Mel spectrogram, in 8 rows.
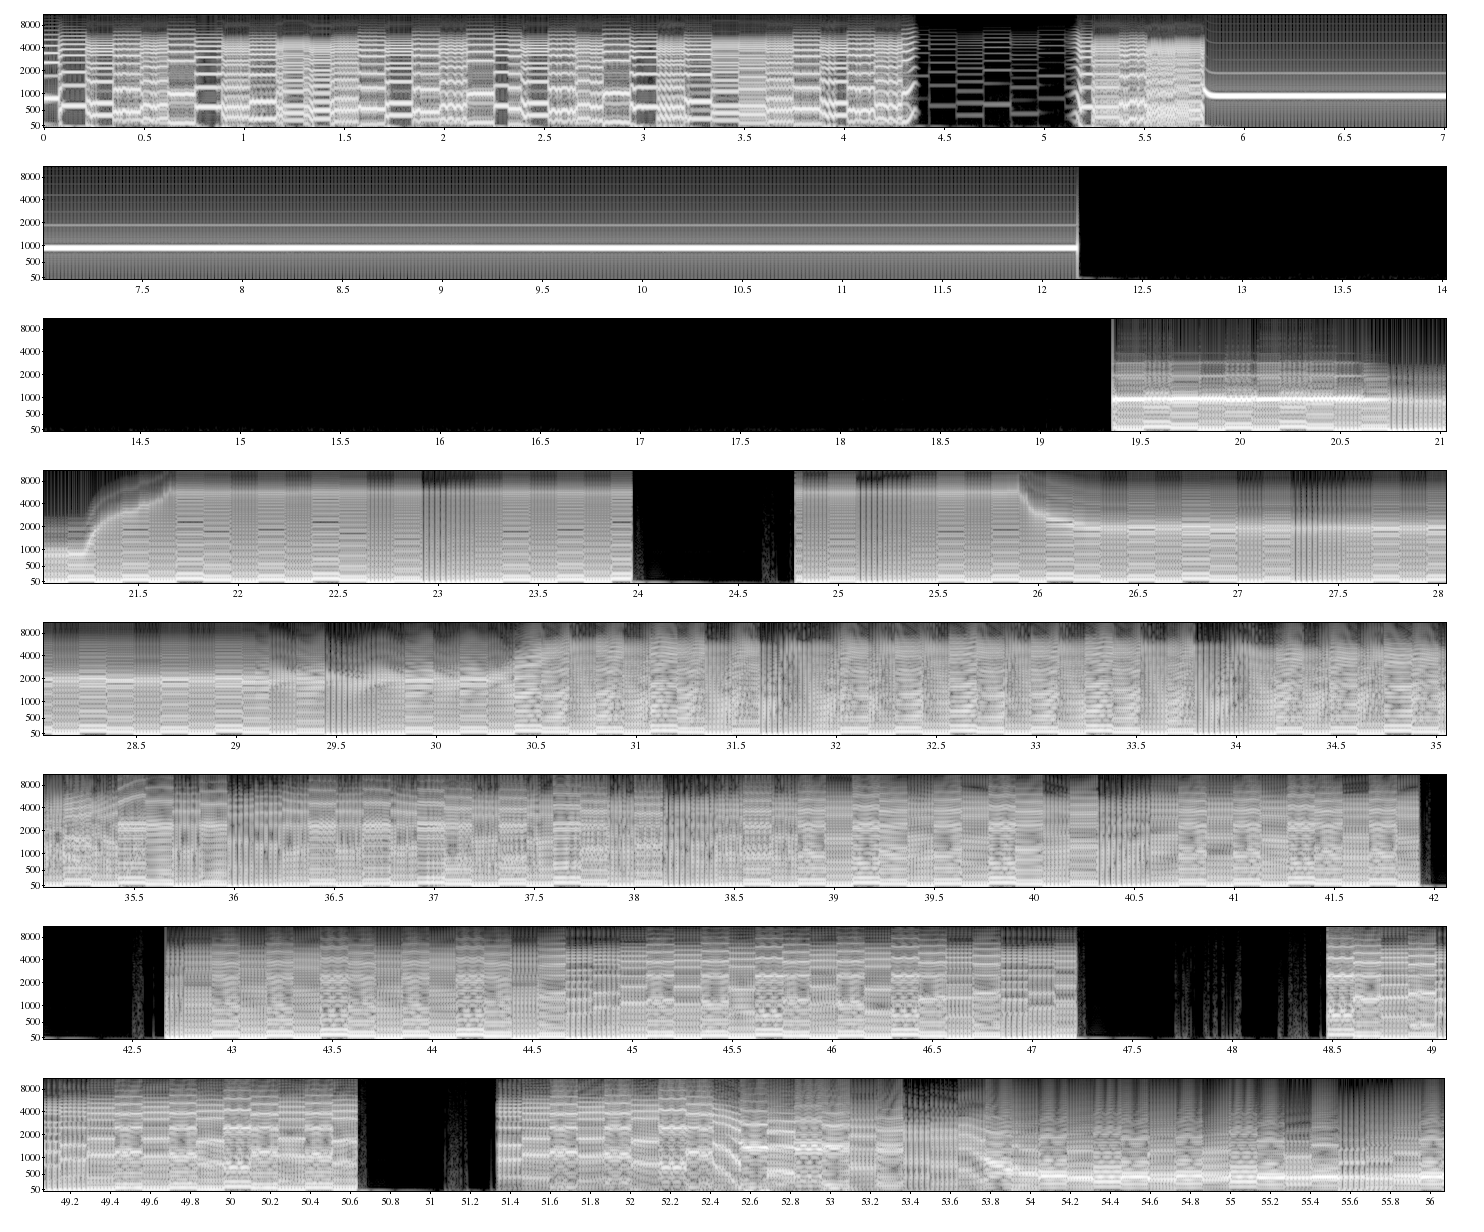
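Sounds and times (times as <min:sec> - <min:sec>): pulsing synthesizer with filter sweep: 0:00.0 - 0:05.8.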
